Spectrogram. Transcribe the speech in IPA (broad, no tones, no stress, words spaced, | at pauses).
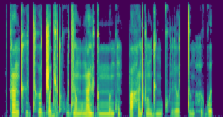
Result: kæ̃ŋkʰid tʰødd͡ʒɒ dʲudkʷʰid zɛ̃ŋʷɛŋæ̃vʲɨ ɡømːøŋxʷẽ pːahɛ̃dklũ ɡiŋ ukʰrøtːɨŋ hɨɡʷe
